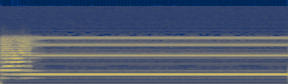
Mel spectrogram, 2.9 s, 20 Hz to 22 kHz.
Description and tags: Line-out interference on a Motorola V60p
